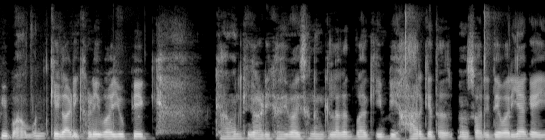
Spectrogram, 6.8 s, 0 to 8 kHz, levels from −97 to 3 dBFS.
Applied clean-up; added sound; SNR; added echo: neural mask model DeepFilterNet 3.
